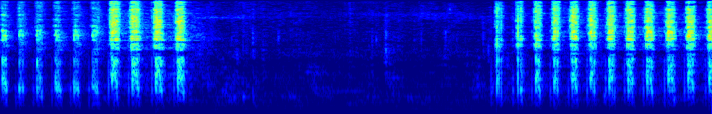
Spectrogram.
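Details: Tengkek buto (collared kingfisher) with clear, fast-paced gacor chatter: a run of rapid rasping notes that grows louder, a pause of about a second and a half, then another long, quickening series.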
